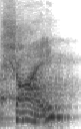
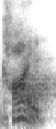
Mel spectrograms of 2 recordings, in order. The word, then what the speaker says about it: chi: And so shy is very similar to this word chi, it's pronounced in Greek, in the Greek alphabet.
